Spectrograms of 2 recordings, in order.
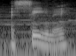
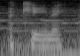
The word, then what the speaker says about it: Iceni: with a soft sea a ceni or the latin way with a hard c a kini however nobody knows how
